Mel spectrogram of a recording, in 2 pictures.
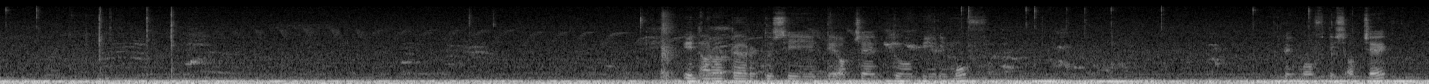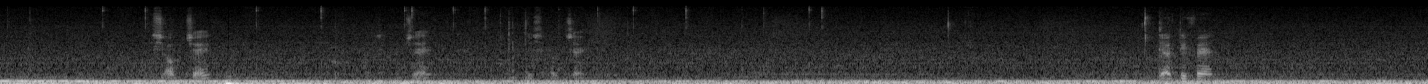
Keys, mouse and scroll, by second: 0.0 click, 1.0 1, 1.5 Return, 9.6 click, 10.2 ctrl+click, 10.6 ctrl+click, 11.1 ctrl+click, 12.5 ctrl+click, 13.7 Delete, 14.3 click, 15.3 click, 15.9 Delete, 16.8 click, 17.6 Delete, 18.3 click, 18.8 click, 19.4 Delete, 19.8 click, 20.6 click, 21.7 click, 22.3 click.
